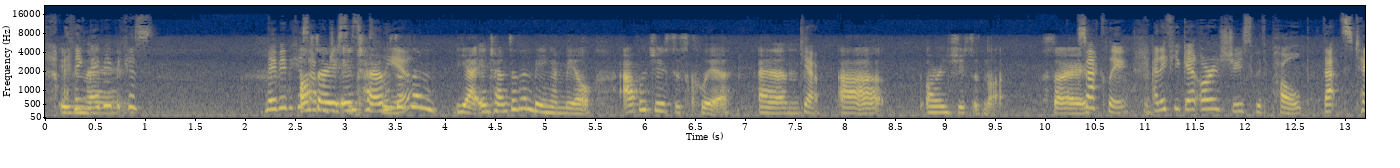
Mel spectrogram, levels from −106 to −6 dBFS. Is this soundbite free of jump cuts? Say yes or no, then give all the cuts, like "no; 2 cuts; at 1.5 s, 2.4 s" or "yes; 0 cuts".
yes; 0 cuts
